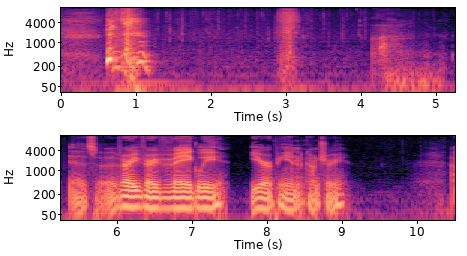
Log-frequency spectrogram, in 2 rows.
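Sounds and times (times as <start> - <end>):
faint rustle: 0.0 - 6.1
loud sneeze: 0.6 - 1.4
speech: 1.0 - 1.3, 5.6 - 9.1.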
